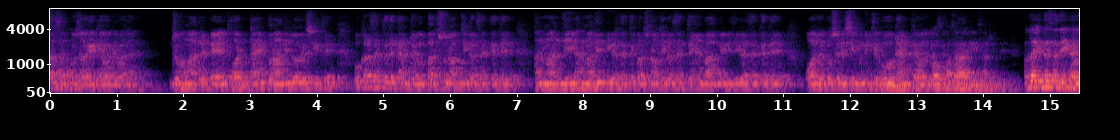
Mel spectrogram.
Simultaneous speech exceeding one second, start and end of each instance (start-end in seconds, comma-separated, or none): 12.2-13.8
